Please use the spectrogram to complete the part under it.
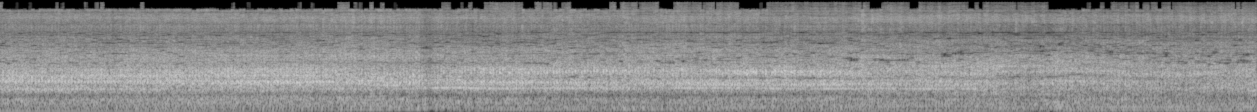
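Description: A loud, steady engine drone runs throughout, a tractor idling and chugging close by with no voices.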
